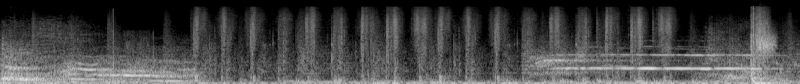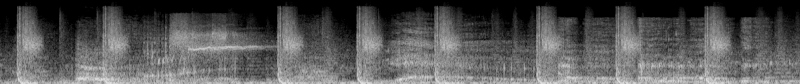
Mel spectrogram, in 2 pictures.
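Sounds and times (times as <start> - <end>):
background music: 0.0 - 16.0
gliding animal cries: 5.3 - 7.5
cartoon thuds and whacks: 7.5 - 9.4, 10.7 - 12.7, 13.3 - 15.4.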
